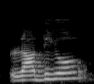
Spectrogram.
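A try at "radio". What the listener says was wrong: Not রাদিও but ঘাদিও। ঘাদিও, হ্যাঁ।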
